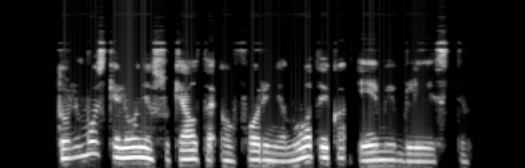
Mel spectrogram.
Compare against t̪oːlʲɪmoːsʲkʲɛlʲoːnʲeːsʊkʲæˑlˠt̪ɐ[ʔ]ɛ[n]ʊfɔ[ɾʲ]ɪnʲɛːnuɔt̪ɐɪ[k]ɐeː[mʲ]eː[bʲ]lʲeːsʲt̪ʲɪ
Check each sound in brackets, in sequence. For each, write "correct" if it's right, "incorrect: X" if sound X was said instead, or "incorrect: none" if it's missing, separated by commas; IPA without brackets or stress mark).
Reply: correct, incorrect: none, correct, correct, correct, correct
